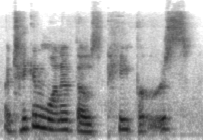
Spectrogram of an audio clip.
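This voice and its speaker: A woman's voice: fairly high pitch, moderate pace, a little mellow. A middle-aged woman from Canada with a head cold, hosting a casual live craft demonstration and greeting viewers by name.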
